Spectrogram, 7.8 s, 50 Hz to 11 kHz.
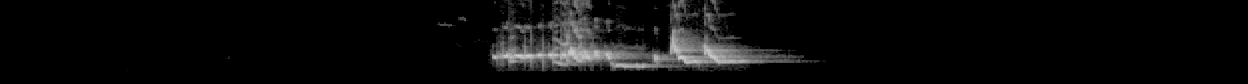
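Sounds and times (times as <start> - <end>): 
European robin singing: 2.8 - 5.0.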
